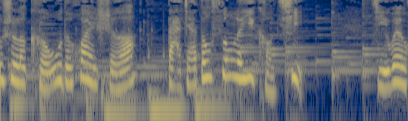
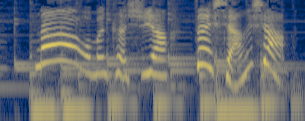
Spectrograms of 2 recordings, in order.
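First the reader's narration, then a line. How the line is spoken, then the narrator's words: Loud rabbit voice. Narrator (Chinese): 小白兔大声的说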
